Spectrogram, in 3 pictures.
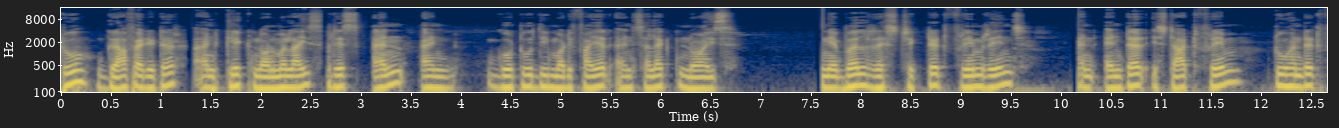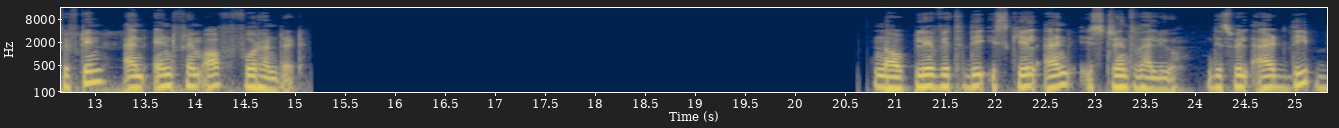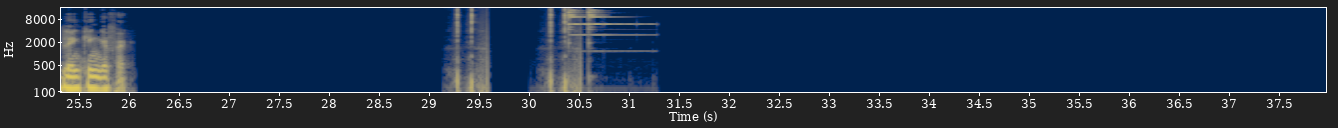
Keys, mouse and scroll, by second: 5.0 click, 6.1 click, 7.2-7.6 scroll up 5, 10.2-11.4 drag, 13.0 click, 16.0-17.6 drag, 17.6 KP_0, 21.7-23.5 drag, 24.0-25.1 drag, 25.5 space, 26.7 space, 27.6 click, 29.0-30.4 drag, 31.3 click, 31.6 space, 32.4 click, 33.4 space, 33.7 space, 34.5 space, 34.7 click, 35.2-36.4 drag, 36.4 space, 36.7 click.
